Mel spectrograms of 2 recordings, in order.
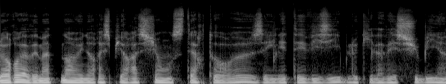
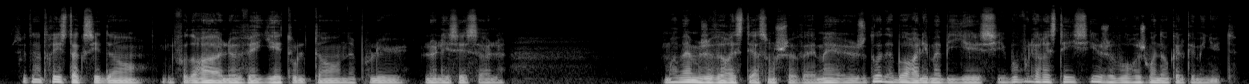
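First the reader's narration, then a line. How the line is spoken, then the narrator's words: Very calm, guarded tone. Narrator (French): il dit d'un ton très calme, assurément à cause du surveillant qui nous écoutait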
